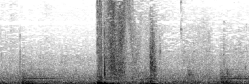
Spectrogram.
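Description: A bow twangs as an arrow is shot.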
